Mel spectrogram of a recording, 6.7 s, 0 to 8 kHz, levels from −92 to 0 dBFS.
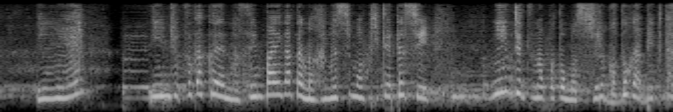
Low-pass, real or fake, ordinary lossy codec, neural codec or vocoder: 7.2 kHz; fake; none; codec, 16 kHz, 1.1 kbps, Voila-Tokenizer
